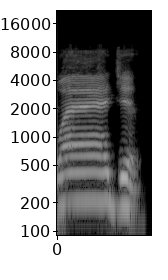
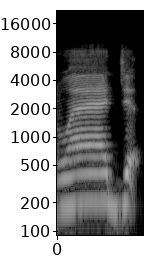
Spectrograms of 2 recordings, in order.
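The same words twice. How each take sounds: First: The word ends on a released j sound. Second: The word ends with an added glottal stop. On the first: The speaker calls it right. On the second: The speaker calls it wrong.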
